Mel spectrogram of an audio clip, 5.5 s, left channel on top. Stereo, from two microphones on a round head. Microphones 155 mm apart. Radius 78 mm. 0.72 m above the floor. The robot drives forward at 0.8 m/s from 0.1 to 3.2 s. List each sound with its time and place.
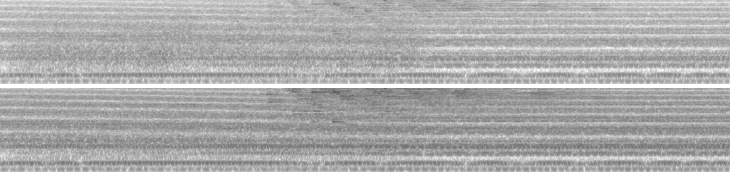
0.0 s a drone: 20° right (ahead or behind)
2.0 s a chime: 55° right (ahead or behind); by 4.6 s 35° right (ahead or behind)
